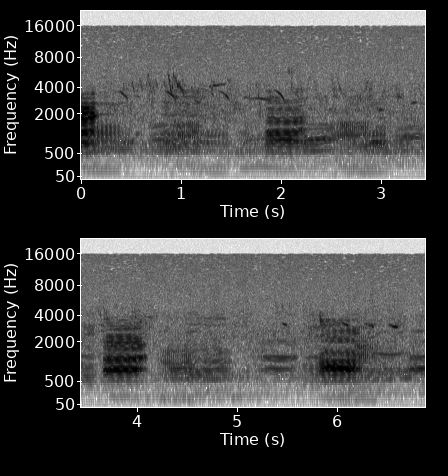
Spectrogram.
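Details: Blue wildebeest herd of several hundred, recorded at medium-close range: nasal, harmonic grunting calls from many animals overlap, with louder honks roughly every two seconds rising above a softer continuous chorus.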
